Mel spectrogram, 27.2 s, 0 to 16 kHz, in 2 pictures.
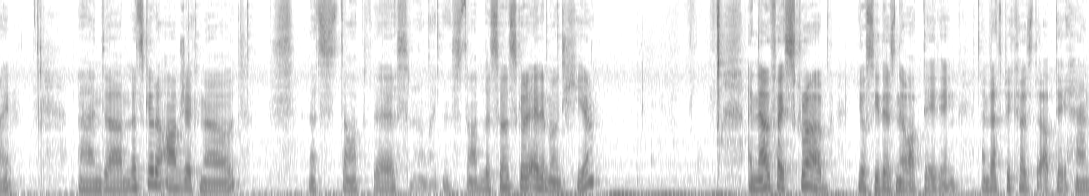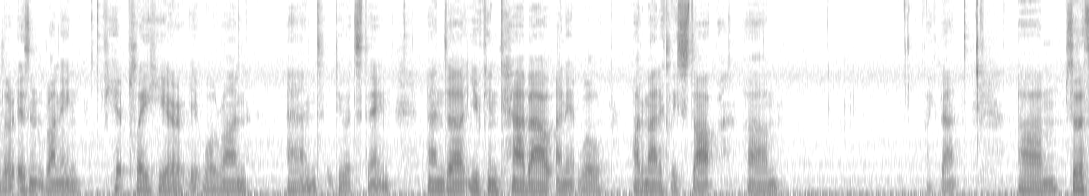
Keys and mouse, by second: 2.5 click, 3.9 click, 5.3-6.9 drag, 10.3-12.2 drag, 16.5-18.6 drag, 19.8 Tab, 22.7-25.6 drag.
